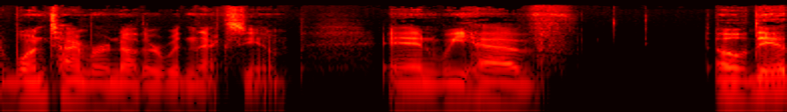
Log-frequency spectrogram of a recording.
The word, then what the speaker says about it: NXIVM: the article is titled secrets of Nexium again spelled NX IV M and they go into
